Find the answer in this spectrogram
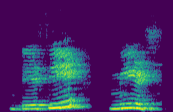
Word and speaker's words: desmids: यहाँ पे स्पेलिंग नहीं दिख रहा होगा तो मैं पढ़ के बता देती हूँ। DESMIDS, डेसिमिड्स, जिसे हम क्या बोलते हैं?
